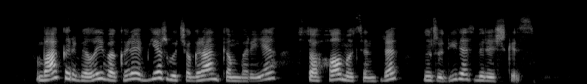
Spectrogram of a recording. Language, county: Lithuanian, Vilnius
